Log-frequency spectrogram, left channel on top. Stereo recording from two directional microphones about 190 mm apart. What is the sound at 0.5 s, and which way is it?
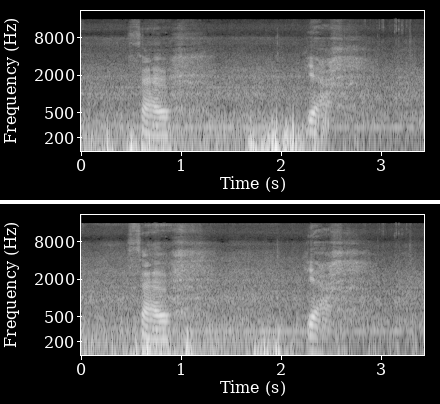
Speech, 10° right (ahead or behind).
